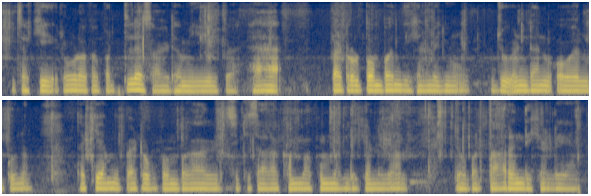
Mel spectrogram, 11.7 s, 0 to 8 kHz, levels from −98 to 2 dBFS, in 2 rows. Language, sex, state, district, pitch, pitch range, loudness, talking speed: Hindi, male, Uttarakhand, Tehri Garhwal, 120 Hz, 120-125 Hz, -22 LUFS, 175 wpm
